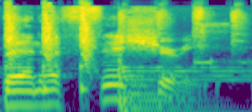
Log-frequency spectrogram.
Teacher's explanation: you emphasize the middle fi syllable of the word beneficiary don't forget the schwa right at the end and i hope · beneficiary you emphasize the middle fi syllable of the word beneficiary don't forget the schwa right at the end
